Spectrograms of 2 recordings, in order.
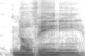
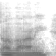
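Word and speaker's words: Navalny: noani aani yeah Nani I said it wrong last week I said noani but it's Nani um yeah it's it's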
